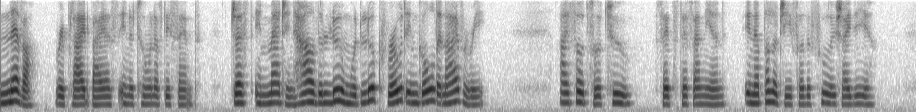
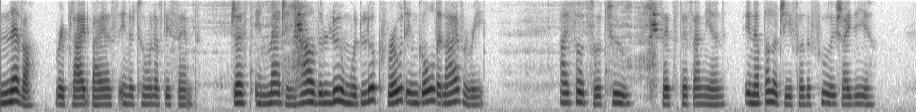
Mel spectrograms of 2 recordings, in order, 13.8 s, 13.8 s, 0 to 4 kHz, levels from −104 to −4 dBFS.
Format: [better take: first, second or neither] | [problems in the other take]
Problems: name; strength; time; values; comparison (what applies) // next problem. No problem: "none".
first | background sound (Cutlery, silverware); 16 dB below the speech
